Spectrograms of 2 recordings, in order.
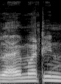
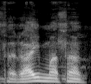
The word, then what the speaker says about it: Raimatang: এই জায়গাটাকে সব রায়মার্টিন বলে, বাট এটা রায়মাথাং অ্যাকচুয়াল প্রোনাউন্সিয়েশন।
